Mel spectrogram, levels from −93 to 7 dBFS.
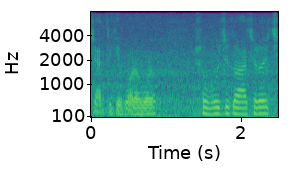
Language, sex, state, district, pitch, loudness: Bengali, female, West Bengal, North 24 Parganas, 115 Hz, -17 LUFS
